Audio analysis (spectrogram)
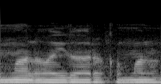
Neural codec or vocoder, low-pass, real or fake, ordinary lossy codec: none; 7.2 kHz; real; none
